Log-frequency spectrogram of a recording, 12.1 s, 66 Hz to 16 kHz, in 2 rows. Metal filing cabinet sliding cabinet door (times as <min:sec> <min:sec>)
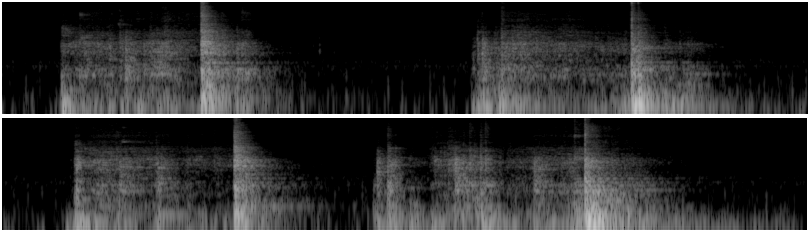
0:00.5 0:02.1, 0:03.6 0:05.4, 0:06.6 0:08.3, 0:08.9 0:11.2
